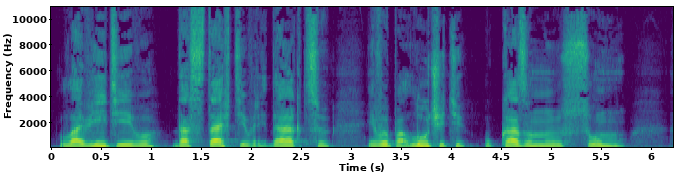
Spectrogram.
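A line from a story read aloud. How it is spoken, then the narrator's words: Reading aloud, then sigh. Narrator (Russian): закончил он чтение и вздохнул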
